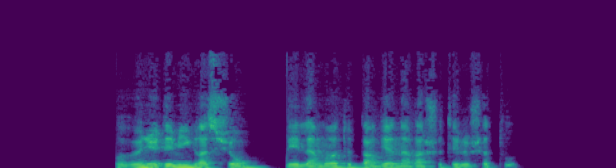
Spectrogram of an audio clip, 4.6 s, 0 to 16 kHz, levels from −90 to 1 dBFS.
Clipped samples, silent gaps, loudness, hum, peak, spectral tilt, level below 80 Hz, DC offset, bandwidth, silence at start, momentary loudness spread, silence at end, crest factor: under 0.1%; 2.10-2.14 s; -26 LUFS; none; -8 dBFS; -6.5 dB/octave; -60 dBFS; under 0.1%; 11 kHz; 0.85 s; 16 LU; 0.75 s; 20 dB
